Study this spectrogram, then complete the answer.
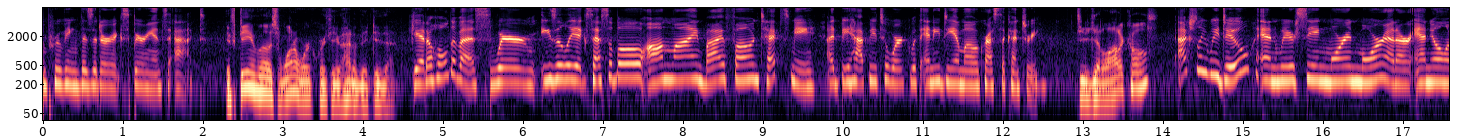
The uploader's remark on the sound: Live From IPW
